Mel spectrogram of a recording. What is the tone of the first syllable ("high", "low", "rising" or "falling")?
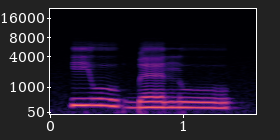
falling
